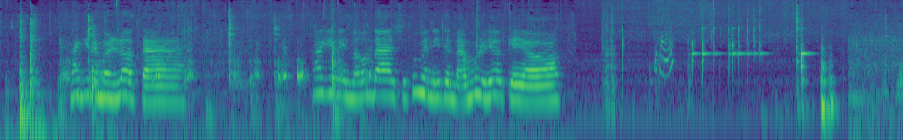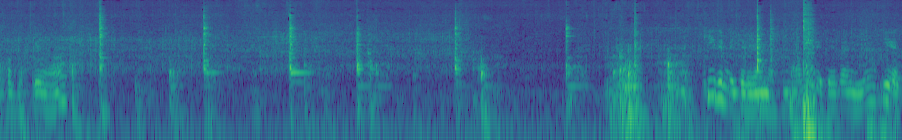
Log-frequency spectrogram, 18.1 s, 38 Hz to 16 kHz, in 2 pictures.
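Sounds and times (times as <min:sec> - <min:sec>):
greens sizzling in a pan: 0:00.0 - 0:18.0
wooden spatula scraping a pan: 0:00.2 - 0:04.2, 0:08.5 - 0:18.0.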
